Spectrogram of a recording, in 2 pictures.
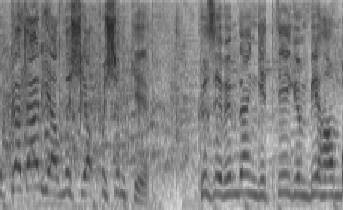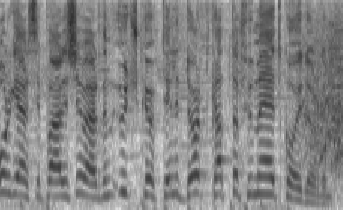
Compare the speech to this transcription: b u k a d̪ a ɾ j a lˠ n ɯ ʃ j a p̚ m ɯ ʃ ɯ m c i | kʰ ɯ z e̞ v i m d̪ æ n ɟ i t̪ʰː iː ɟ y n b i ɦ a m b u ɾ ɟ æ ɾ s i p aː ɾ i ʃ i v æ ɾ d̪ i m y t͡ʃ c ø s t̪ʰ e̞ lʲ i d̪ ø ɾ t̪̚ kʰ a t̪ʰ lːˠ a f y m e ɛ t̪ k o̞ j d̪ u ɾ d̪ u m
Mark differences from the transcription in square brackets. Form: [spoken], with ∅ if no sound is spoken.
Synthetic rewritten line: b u k a d̪ a ɾ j a lˠ n ɯ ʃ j a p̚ m ɯ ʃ ɯ m c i | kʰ ɯ z e̞ v i m d̪ æ n ɟ i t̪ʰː iː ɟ y n b i ɦ a m b u ɾ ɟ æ ɾ s i p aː ɾ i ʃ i v æ ɾ d̪ i m y t͡ʃ c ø [f] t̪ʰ e̞ lʲ i d̪ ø ɾ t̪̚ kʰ a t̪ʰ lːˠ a f y m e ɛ t̪ k o̞ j d̪ u ɾ d̪ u m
